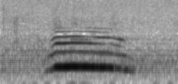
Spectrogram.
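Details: Owl calling alone at night in a Cévennes piedmont wood near Les Assions, France, after long autumn rain: one drawn-out tonal hoot, about three quarters of a second, rising slightly then sagging at the end, rich in harmonics, over soft dripping background.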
